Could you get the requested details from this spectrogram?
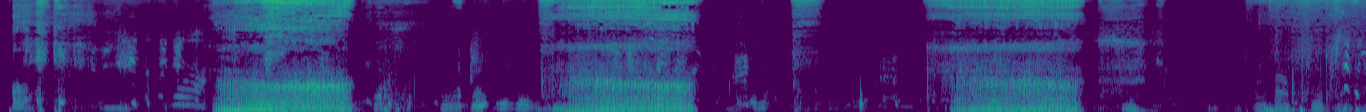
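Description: Loud, rough snores with pauses between them, coming in uneven bursts.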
